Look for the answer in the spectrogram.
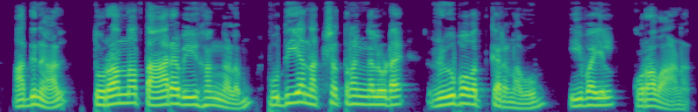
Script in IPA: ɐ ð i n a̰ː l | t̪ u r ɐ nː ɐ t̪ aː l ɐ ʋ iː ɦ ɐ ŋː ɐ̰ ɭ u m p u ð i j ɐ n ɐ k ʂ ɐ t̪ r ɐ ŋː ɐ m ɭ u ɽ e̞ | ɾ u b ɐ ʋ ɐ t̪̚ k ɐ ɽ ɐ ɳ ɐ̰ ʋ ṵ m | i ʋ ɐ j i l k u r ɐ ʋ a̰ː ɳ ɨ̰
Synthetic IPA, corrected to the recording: ɐ ð i n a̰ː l | t̪ u r ɐ nː ɐ t̪ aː ɾ ɐ ʋ iː ɦ ɐ ŋː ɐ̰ ɭ u m p u ð i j ɐ n ɐ k ʂ ɐ t̪ r ɐ ŋː ɐ ɭ u ɽ e̞ | ɾ uː b ɐ ʋ ɐ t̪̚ k ɐ ɾ ɐ ɳ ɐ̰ ʋ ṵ m | i ʋ ɐ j i l k u r ɐ ʋ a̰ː ɳ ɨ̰

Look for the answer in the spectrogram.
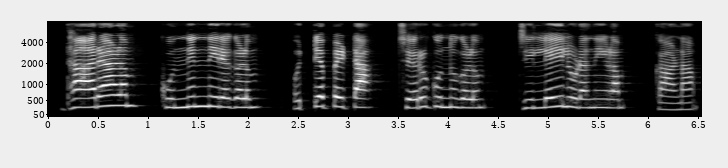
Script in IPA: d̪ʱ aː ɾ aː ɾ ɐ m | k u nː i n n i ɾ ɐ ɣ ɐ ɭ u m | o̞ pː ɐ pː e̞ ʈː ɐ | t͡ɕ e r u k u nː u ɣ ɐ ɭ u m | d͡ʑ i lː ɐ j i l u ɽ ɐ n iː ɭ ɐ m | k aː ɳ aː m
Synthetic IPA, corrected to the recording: d̪ʱ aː ɾ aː ɭ ɐ m | k u nː i n n i ɾ ɐ ɣ ɐ ɭ u m | o̞ tː ɐ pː e̞ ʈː ɐ | t͡ɕ e r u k u nː u ɣ ɐ ɭ u m | d͡ʑ i lː ɐ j i l u ɽ ɐ n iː ɭ ɐ m | k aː ɳ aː m

